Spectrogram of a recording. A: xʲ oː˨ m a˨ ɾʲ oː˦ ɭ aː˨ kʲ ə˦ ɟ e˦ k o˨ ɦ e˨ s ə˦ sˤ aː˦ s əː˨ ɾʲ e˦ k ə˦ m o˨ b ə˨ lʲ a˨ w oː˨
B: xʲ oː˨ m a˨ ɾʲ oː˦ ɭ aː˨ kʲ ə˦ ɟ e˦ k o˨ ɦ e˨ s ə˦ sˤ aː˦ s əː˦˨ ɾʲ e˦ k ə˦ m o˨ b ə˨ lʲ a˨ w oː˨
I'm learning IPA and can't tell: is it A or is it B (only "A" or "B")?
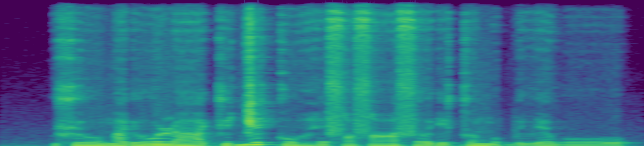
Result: A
